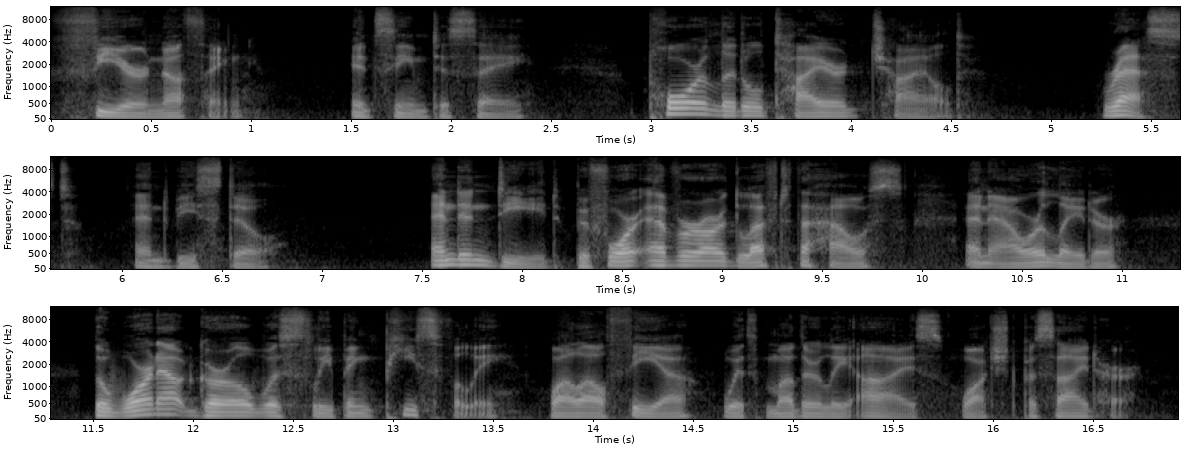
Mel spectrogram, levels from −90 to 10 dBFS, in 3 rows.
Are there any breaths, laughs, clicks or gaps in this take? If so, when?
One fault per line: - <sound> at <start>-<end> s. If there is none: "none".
none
